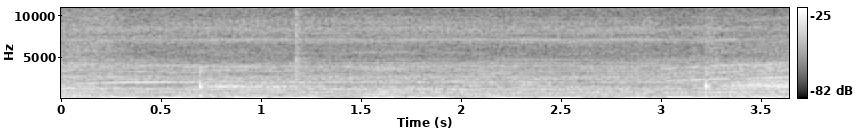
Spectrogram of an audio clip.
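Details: 1981 RCA VET650 VHS VCR at power-up: rhythmic throbbing hum about 1.5 pulses a second under a high whir as head drum overspeeds with scrambled picture; drum servo fault, suspected capacitors in sample-and-hold circuit.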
